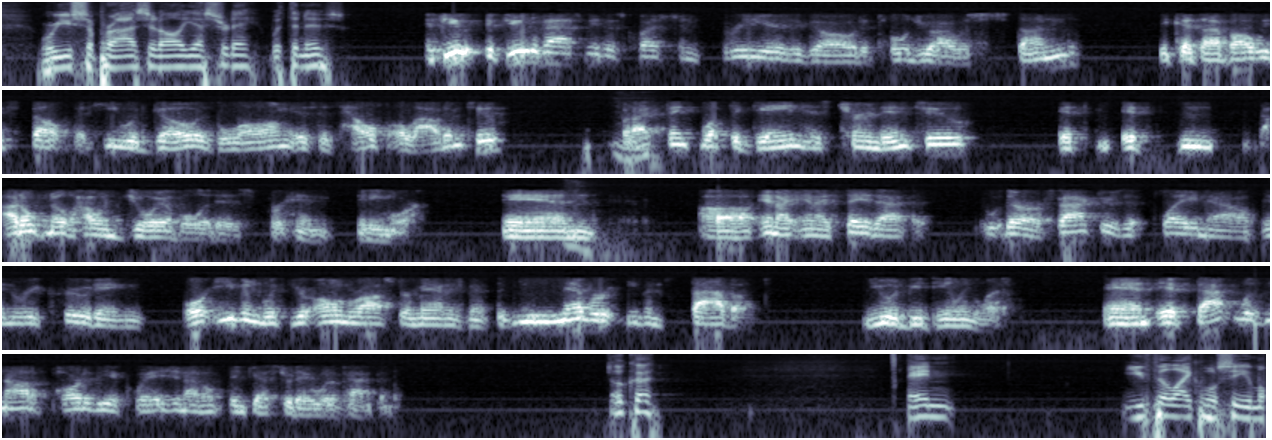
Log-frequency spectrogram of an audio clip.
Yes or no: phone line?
yes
